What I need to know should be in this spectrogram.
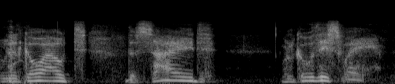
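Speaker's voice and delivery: failed, too-loud whisper. Playing a character sneaking out who tries to whisper: failed whisper. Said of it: "I think you think you're whispering".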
